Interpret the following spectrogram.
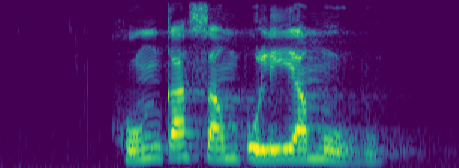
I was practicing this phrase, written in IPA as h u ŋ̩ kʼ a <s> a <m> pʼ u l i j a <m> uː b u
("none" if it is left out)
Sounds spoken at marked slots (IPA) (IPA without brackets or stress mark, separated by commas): s, m, m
